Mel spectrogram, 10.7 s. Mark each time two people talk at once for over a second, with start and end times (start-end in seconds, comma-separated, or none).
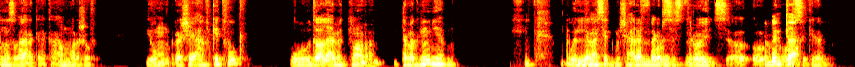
7.1-8.7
